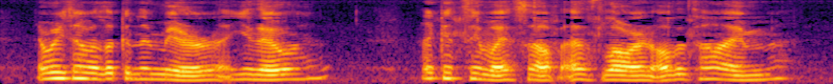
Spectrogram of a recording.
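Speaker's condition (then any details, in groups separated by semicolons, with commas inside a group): Cerebral palsy; speaks fast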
